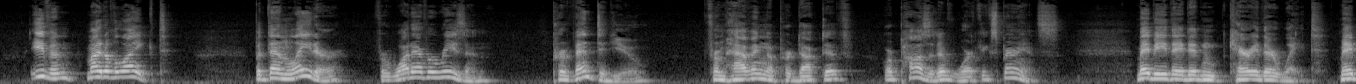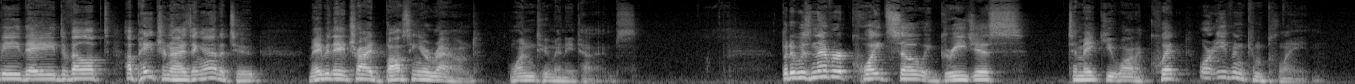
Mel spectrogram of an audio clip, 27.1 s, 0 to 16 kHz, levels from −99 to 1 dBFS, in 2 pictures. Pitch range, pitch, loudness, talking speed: 110-165 Hz, 140 Hz, -29 LUFS, 130 wpm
